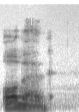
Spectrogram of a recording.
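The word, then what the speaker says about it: Åberg: My my Mo- no, apparently the correct pronunciation is like Orberg. Orber.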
